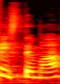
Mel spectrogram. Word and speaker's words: ইজতেমা: নিব উৎপত্তিগত অর্থ বিশ্ব ইজতেমা নামের দুটি শব্দের প্রথমটি বাংলা দ্বিতীয়টি আরবি শব্দ যা উর্দু ফার্সি হিন্দিতেও ব্যবহৃত হয় ইজতেমা শব্দের অর্থ সম্মেলন এর বানানো উচ্চারণ ইজতিমা বাংলায় ইজতেমা বা এজতেমা লেখা হয় বিশ্ব ইজতেমা হলো বিশ্বসভা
